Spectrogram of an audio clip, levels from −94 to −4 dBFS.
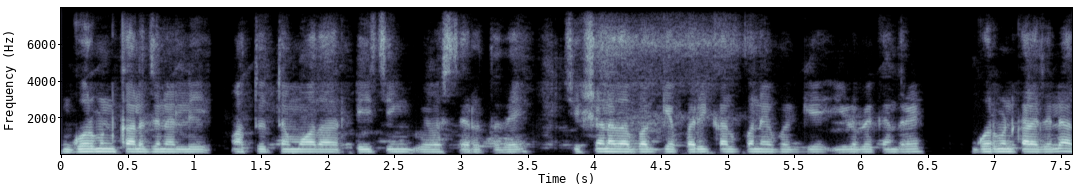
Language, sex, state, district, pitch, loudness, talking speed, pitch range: Kannada, male, Karnataka, Bellary, 135 Hz, -23 LUFS, 120 wpm, 135-140 Hz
